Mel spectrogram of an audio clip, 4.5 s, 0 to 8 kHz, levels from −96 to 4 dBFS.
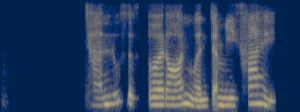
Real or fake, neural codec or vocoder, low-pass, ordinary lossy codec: fake; codec, 32 kHz, 1.9 kbps, SNAC; 7.2 kHz; Opus, 32 kbps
